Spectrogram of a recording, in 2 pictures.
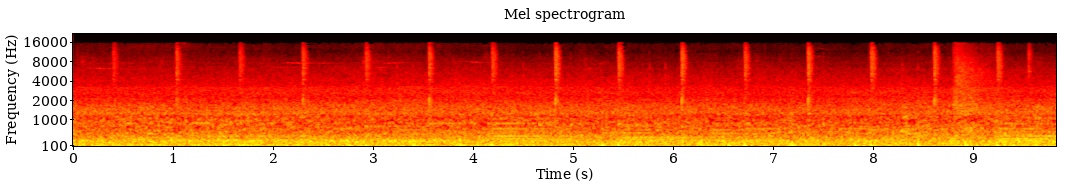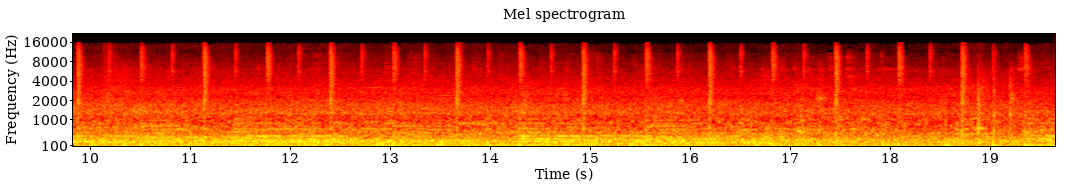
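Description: Background music with a steady ticking beat about three times a second, joined by a simple melody a few seconds in, over the constant low rumble and voices of a busy shopping mall.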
